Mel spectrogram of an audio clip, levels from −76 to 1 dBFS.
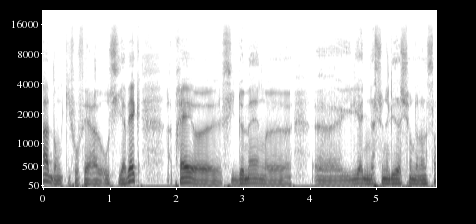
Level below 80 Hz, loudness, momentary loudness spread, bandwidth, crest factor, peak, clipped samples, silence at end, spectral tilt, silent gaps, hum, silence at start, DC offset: -40 dBFS; -28 LUFS; 13 LU; 16 kHz; 18 dB; -10 dBFS; under 0.1%; 0 s; -6.5 dB/octave; none; none; 0 s; 0.8%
